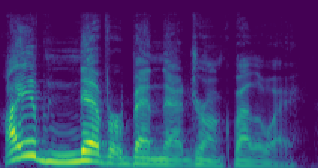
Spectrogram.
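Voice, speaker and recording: Animated sarcastic man in his forties. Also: medium pitch, a little fast. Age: 40s. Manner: profane, sarcastic, joking. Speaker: video host reacting to footage. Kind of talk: casual mocking commentary on police bodycam video.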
